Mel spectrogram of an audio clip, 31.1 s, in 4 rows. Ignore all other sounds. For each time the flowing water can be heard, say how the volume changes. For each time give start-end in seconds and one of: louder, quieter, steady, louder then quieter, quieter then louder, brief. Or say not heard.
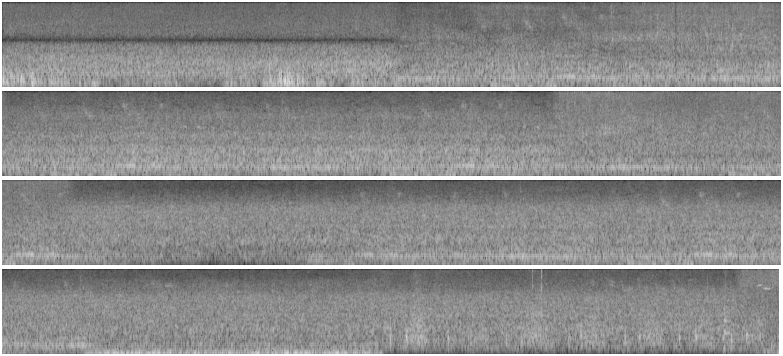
0.0-31.1 steady.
